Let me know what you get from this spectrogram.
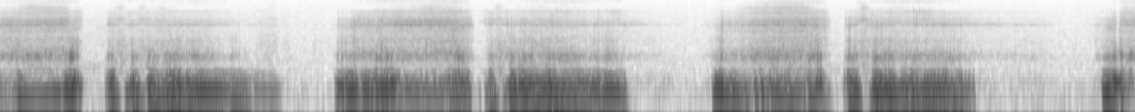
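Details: English bulldog sleeping indoors, snoring in loud, low, rumbling bursts about two seconds long, separated by short quiet pauses as it breathes in and out.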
